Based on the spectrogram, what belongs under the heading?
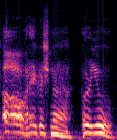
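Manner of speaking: high, slow, blissed-out greeting; blissful devotee. Retold or imitated. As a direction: beam at the newcomer, drawn out and high. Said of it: "big blissful face".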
